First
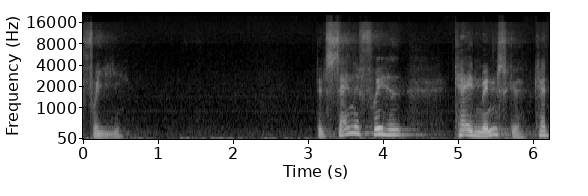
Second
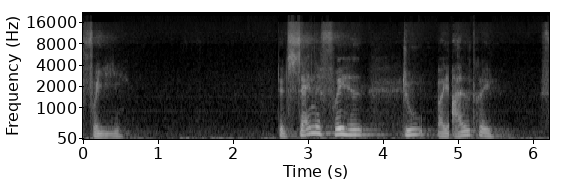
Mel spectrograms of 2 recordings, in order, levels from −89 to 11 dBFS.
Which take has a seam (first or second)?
second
